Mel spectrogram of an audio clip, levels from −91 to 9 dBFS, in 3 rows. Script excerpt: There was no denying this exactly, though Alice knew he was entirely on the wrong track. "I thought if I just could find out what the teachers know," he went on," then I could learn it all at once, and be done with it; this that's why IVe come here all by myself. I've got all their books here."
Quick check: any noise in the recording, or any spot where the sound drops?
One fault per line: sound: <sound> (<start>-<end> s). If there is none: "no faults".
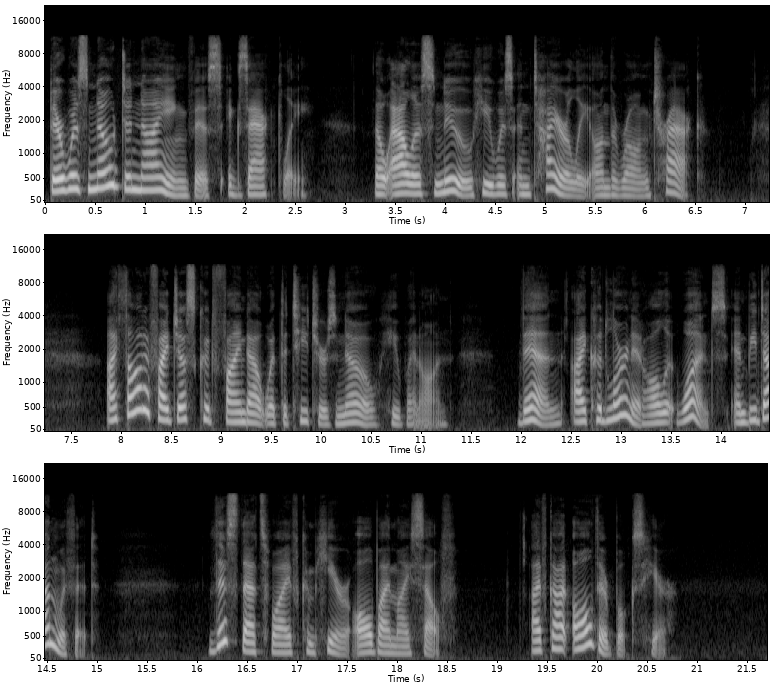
no faults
